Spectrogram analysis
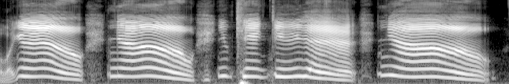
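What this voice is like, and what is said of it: Mocking imitation of Sony. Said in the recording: “Who's this you're imitating? ... Sony.”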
